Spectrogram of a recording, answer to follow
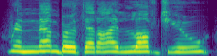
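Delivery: high, loud pleading cry. A narrator's reading. Milady crying out to D'Artagnan for mercy. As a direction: beg him with everything left. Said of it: "cried she".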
